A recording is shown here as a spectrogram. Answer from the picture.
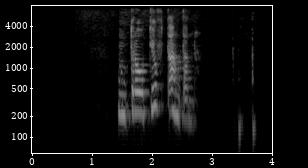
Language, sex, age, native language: Icelandic, female, 40-49, Icelandic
